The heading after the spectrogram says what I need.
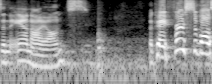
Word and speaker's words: anion: other kind of ion is called an anion.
